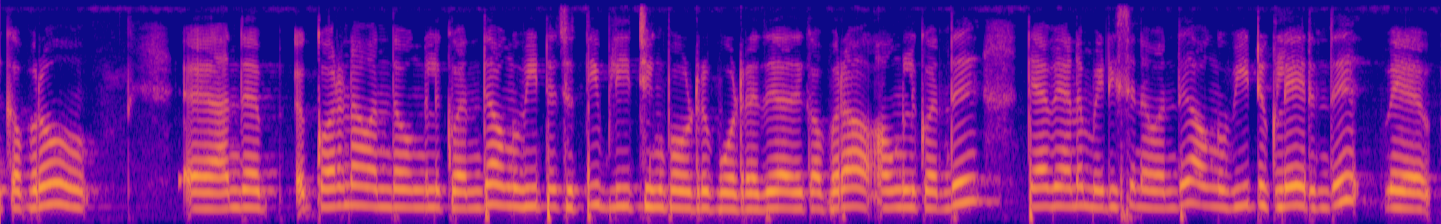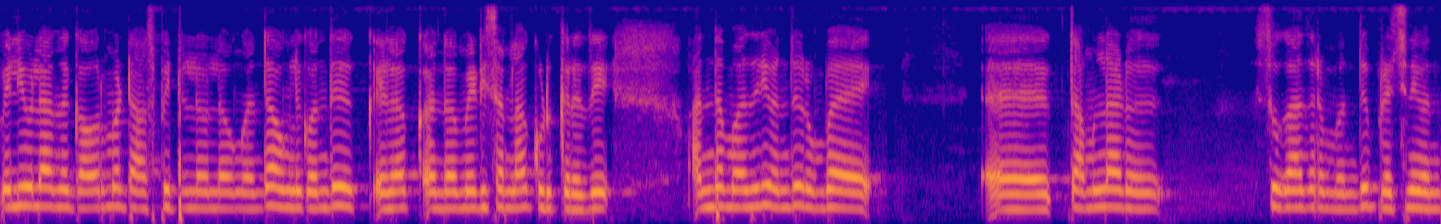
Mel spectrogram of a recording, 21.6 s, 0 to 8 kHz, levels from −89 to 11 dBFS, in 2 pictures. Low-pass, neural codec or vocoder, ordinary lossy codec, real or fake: 7.2 kHz; none; none; real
